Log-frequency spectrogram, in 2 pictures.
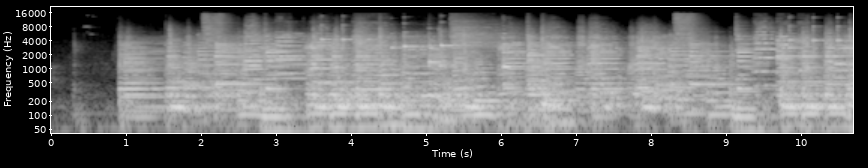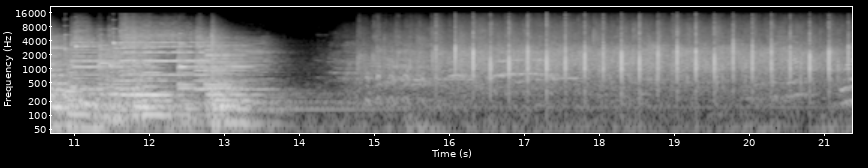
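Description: Avant-rock band with trumpet, trombone, soprano saxophones, bass clarinet, electric guitar, bass, keyboards and drums playing a loud, dense ensemble passage that stops abruptly about two-thirds of the way through. Audience applause follows, with a steady clap about three times a second.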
